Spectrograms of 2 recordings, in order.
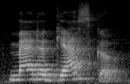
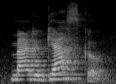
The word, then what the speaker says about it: Madagascar: luxembourne next is Madagascar Madagascar so there are Force labels and you have to stress on the third one Madagascar Madagascar Madagascar next is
